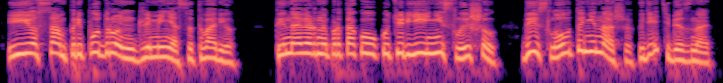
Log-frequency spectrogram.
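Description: A bossy, sharp-tongued witch-healer who scolds and mocks, with a dark, mellow tone, as a woman reader puts her on. The sound is dry and close. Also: a little high, lively intonation, a little fast, no room sound, voice pushed up, lightly acted. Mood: indignant. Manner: scolding, teasing, mocking.

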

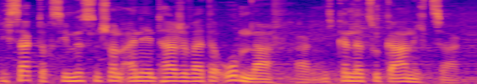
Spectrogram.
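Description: Racing along at medium pitch and only lightly acted, a young man plays a timid 21-year-old police guard with a Bavarian accent, dutiful yet evasive. The naturalistic radio drama dialogue comes across plain, hesitant and defensive, with clearly noisy ambient sound behind it.

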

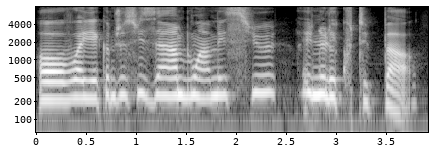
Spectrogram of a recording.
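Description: A woman voicing an elderly, fawning mother who begs her son in a high, shrill, beseeching voice. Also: unhurried, lightly acted. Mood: pleading.

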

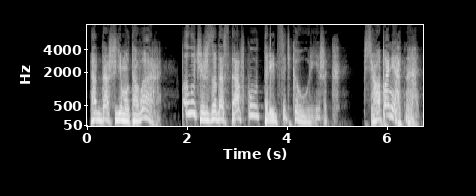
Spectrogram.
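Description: A man voicing a sinister male lemur with a dry, creaky voice who speaks in a menacing, imperious way. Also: a little high, wildly swooping pitch, takes it slowly, lo-fi sound, full character voice. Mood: commanding.

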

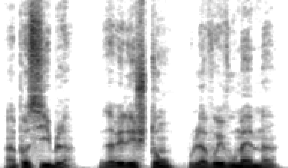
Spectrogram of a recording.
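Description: A man voicing a terse, gruff middle-aged private detective who answers in short, flat replies. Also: a bass voice, brisk, dry recording, clean studio sound. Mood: curt. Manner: curt, flat, clipped replies.

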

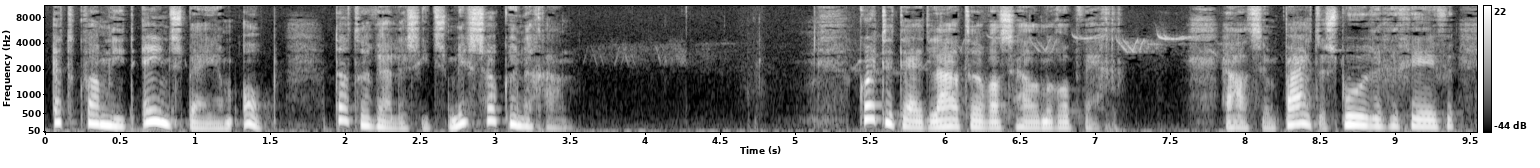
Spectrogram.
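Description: A woman narrating a fairy tale audiobook in an expressive storytelling manner. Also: deep voice, normal speed, long pauses, slightly rough. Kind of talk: fairy tale read aloud.

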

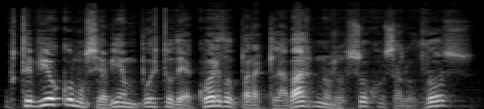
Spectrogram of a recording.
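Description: A man's voice: mid-range voice, very animated, fast talker, a little mellow, breathy edge, pitched above the performer's own voice. Man reading tense protective young man, insistent, firm, storybook audiobook.

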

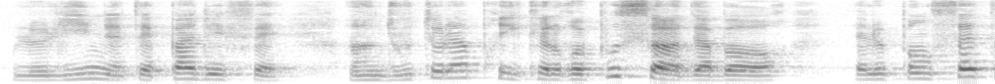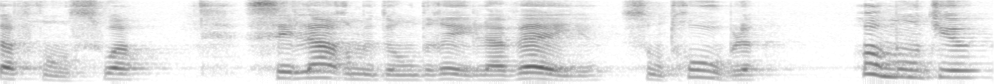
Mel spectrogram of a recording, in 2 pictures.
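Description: Woman reading an audiobook, measured and steady. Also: fairly low pitch. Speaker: volunteer audiobook reader. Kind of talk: audiobook narration of a classic novel.

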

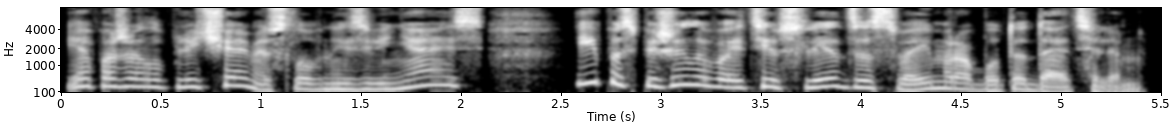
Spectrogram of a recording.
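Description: A man narrating an audiobook in an even, measured storytelling manner. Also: high voice, vocal fry, dry recording, studio quality. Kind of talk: scripted narration.

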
